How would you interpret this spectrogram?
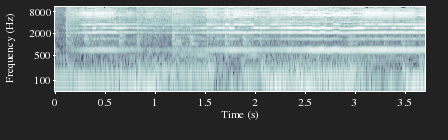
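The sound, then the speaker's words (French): A steady, high-pitched mosquito whine hovers for several seconds, its sharp tonal buzz wavering slightly over a low rumbling background. “Ah, c'est le moustique.”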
